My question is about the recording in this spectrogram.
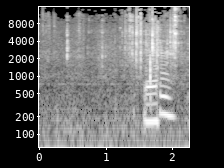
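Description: A few faint clicks from small objects being handled, over a low, steady background. A short spoken word near the end.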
